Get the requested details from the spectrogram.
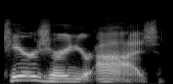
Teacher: I'm hearing a lisp of S to SH.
